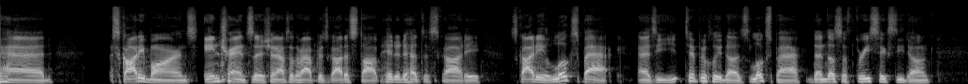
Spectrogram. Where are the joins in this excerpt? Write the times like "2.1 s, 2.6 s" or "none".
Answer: none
